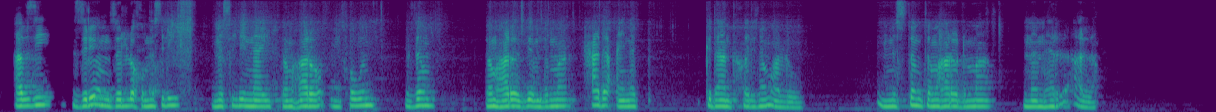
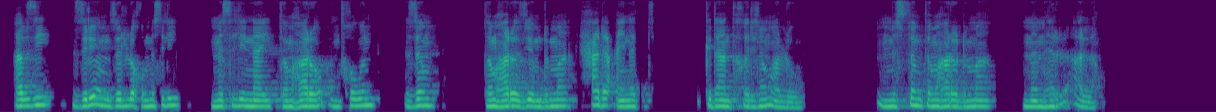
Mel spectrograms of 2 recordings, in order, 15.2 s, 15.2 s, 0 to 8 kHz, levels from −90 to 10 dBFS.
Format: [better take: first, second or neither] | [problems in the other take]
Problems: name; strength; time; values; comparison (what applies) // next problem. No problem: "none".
second | noise reduction (neural mask model RNNoise)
